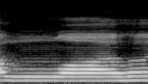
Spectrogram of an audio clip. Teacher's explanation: اللہ کا لام زبر کی وجہ سے پر پڑھا جائے گا، اس کے اوپر کھڑی زبر بھی ہے، ایک الف کے برابر کھینچ کر پڑھیں گے۔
